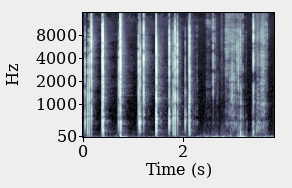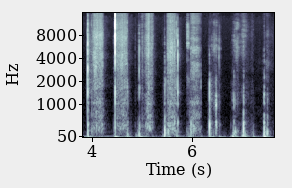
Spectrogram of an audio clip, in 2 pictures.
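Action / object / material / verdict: tap / plastic supplement tub / plastic / none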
